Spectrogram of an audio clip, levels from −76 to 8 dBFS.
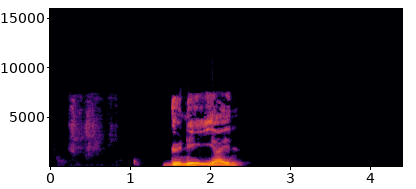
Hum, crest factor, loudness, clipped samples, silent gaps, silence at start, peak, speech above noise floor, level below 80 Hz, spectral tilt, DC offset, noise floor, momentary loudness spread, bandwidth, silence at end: none; 18 dB; -12 LUFS; under 0.1%; none; 0.25 s; 0 dBFS; 75 dB; -50 dBFS; -6 dB/octave; under 0.1%; -87 dBFS; 25 LU; 7.8 kHz; 2.05 s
